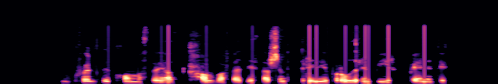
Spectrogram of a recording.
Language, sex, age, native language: Icelandic, female, 18-19, Icelandic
